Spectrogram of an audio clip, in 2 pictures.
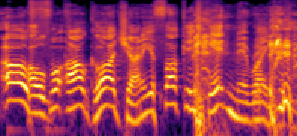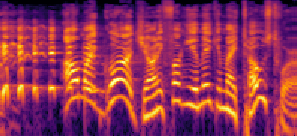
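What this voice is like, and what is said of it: Put-on Long Island woman's accent. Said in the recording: “like a woman from like Long Island, like with that accent”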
